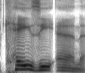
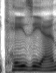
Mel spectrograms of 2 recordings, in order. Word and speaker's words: KZN: For our global listeners, that acronym is KZN, and because this initiative is fiercely, unapologetically South African in its DNA, you pronounce it with a proud, definitive Z. Oh, absolutely. If you say KZN like some American sitcom,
